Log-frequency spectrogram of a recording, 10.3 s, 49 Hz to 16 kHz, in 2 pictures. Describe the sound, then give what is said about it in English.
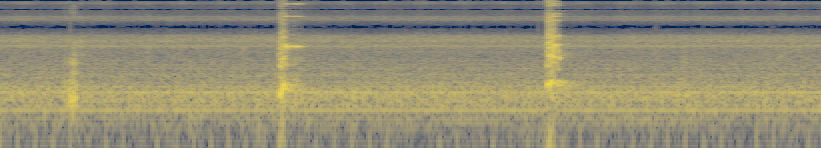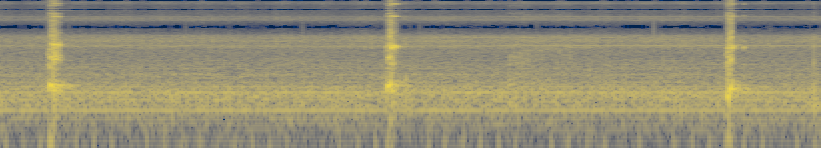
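Six sharp hiccups land at fairly regular intervals of roughly two seconds, each a brief gulping catch over a quiet, steady background hum. “I tried holding my breath, and the hiccups stopped for about 5 minutes, but now they started up again.”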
